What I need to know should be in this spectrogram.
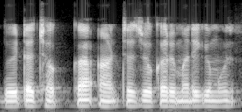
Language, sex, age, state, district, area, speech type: Odia, male, 18-30, Odisha, Kalahandi, rural, spontaneous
